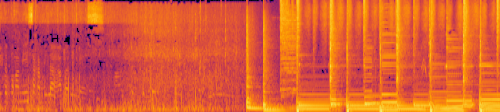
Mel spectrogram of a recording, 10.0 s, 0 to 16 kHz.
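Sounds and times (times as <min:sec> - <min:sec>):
wind buffeting microphone: 0:00.0 - 0:05.0.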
